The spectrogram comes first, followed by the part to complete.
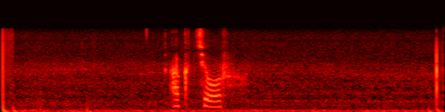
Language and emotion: Russian, neutral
